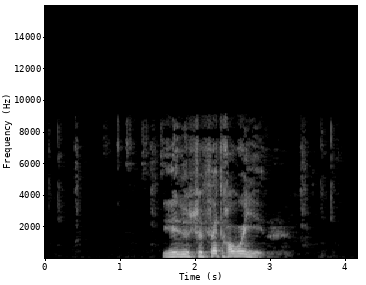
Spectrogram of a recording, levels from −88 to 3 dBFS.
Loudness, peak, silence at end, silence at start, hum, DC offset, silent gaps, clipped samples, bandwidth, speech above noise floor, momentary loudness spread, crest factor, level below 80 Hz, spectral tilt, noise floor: -23 LUFS; -8 dBFS; 1.25 s; 1.55 s; none; under 0.1%; none; under 0.1%; 9.4 kHz; 52 dB; 13 LU; 18 dB; -62 dBFS; -6 dB/octave; -75 dBFS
